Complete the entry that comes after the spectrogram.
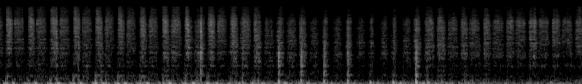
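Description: Fingertips and nails rub and scratch the side of a large, lidded, handheld cylindrical metal cheese-puff tin decorated with a puppy print. A fast, uneven run of dry, bright scraping strokes rides over a low, hollow rumble. Each stroke stops short with no ringing.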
